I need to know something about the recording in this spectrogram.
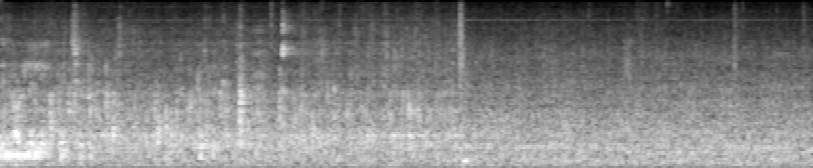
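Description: A pot of rice water boiling on a gas stove, a steady bubbling hiss. A few light clicks come from a metal wire-mesh ladle knocking against the pots as the rice is scooped across.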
